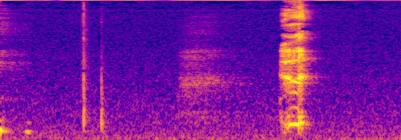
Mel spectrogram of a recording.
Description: this was me with hiccups.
